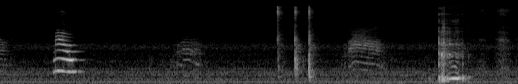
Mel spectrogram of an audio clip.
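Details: Mittens, a chatty female pet cat, talking with her owner indoors: three short rising-falling meows spread over a few seconds, with a few sharp clicks and a soft knock between them.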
